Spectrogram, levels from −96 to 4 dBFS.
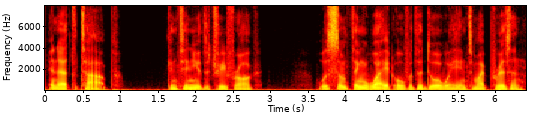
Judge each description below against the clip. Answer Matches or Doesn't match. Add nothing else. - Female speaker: Doesn't match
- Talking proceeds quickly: Doesn't match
